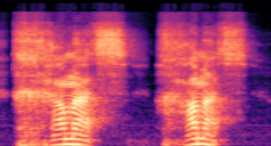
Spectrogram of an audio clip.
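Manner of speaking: guttural, phlegmy throat sound. Speaker asks Wesley if the impersonation is okay, with guttural throaty pronunciation. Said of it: "my impersonation ... you gotta say it with your throat".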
